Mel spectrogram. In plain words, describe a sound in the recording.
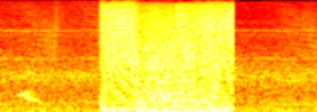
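Flames whoosh and roar loudly.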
